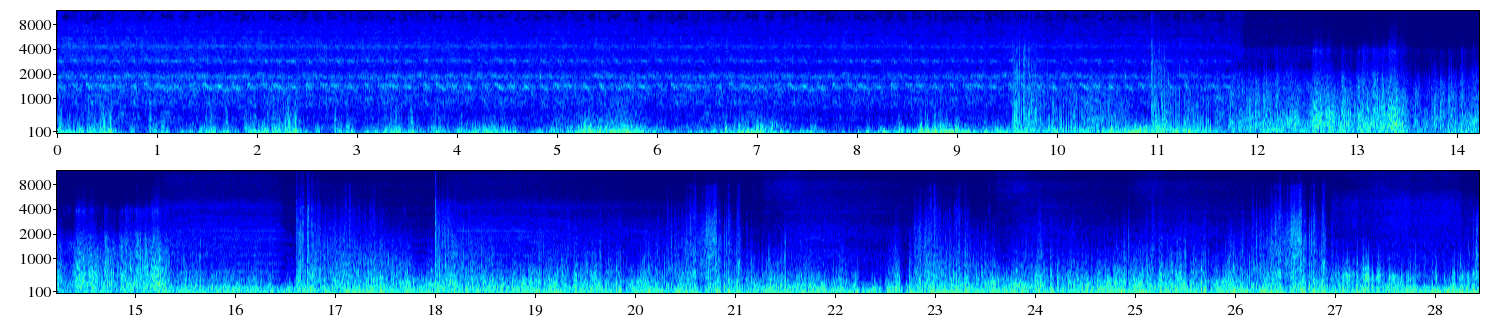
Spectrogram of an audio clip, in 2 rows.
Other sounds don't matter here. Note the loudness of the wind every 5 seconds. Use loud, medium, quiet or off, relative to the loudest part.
medium, medium, loud, loud, loud, loud.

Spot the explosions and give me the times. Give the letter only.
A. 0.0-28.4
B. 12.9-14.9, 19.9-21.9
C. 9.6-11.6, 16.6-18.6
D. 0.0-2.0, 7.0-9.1
C.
